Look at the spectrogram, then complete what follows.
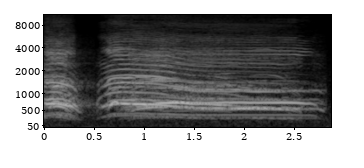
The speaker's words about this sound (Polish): Dopingu właśnie, żeby wesprzeć swoją drużynę. Postaramy się to dzisiaj zapewnić. Damy radę, będzie głośno.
